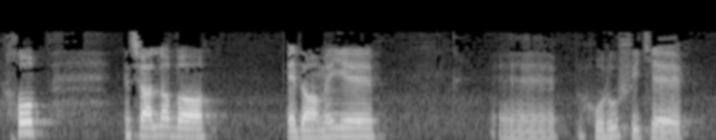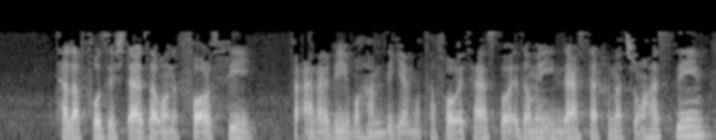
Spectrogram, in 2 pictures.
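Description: Man, recitation teacher, patient explaining, mid pitch, muffled lo-fi recording. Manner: patient, explains and demonstrates sounds slowly. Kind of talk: instructional lesson. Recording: dull lo-fi recording.

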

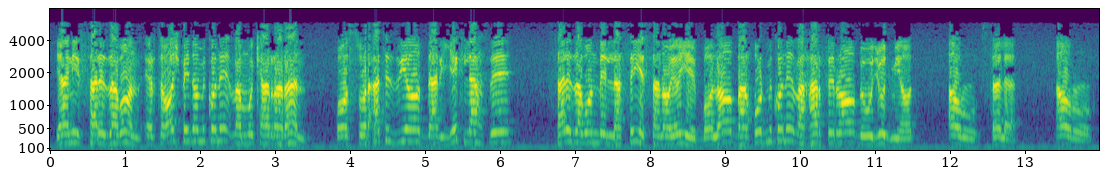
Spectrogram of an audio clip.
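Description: High, husky-voiced man teaching recitation. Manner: measured explaining, repeating syllables to demonstrate. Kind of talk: radio lesson on recitation rules. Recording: dull lo-fi radio recording.

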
